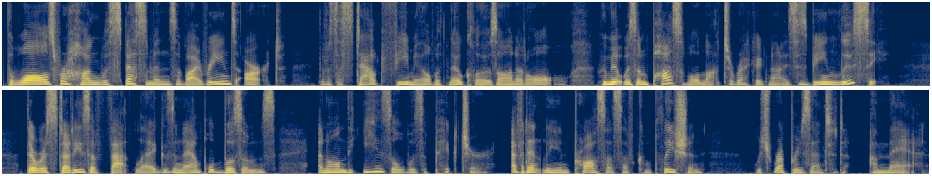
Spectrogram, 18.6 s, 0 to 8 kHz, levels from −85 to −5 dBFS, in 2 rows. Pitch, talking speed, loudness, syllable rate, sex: 170 Hz, 180 wpm, -19 LUFS, 5.6 syllables/s, female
